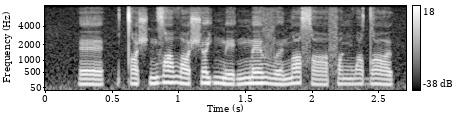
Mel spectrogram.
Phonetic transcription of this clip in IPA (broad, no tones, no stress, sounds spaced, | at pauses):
ɛ | tˤ ə ʃ n z ɛ ðˤ ɯ ʃ ɐ j ŋ͡m e ŋ͡m ɛ v ə n ɯ sˤ ɐ f ɐ ŋ ðˤ ə dˤ ɯ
